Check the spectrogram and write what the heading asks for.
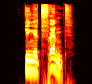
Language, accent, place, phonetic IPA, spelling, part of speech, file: German, Germany, Berlin, [ˌɡɪŋət ˈfʁɛmt], ginget fremd, verb, De-ginget fremd.ogg
- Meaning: second-person plural subjunctive II of fremdgehen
